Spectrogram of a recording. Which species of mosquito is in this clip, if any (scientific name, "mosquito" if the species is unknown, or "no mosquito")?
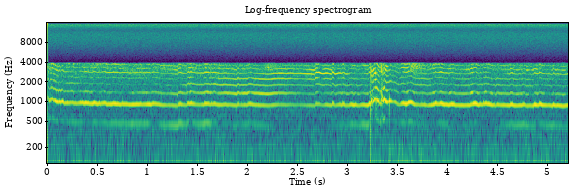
mosquito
